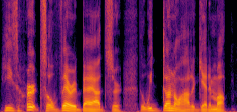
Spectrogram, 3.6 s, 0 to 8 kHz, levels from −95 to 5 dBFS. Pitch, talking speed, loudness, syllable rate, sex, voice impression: 120 Hz, 235 wpm, -17 LUFS, 5.2 syllables/s, male, masculine, adult-like, slightly fluent, refreshing, sincere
